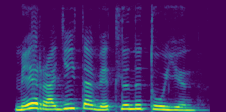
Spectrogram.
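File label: Komi, female; ме радейта ветлыны туйын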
